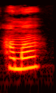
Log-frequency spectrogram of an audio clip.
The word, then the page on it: hamañ: apatani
